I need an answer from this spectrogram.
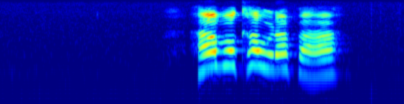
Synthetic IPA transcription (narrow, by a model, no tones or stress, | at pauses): ɦaβɔkʰauɺaɸaɦa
